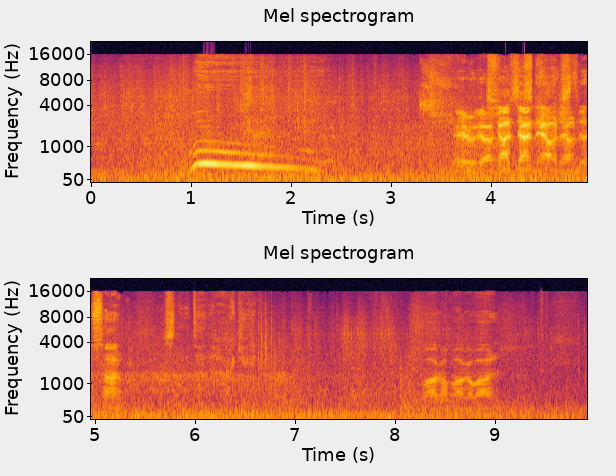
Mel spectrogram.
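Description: A young man groans and exclaims loudly into a close microphone.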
